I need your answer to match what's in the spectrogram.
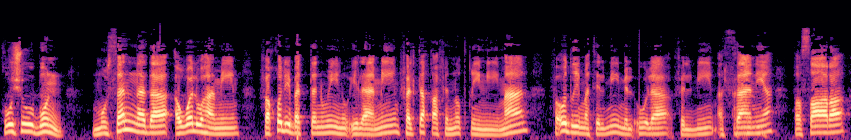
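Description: A male teacher patiently explaining a lesson step by step, chanting short example phrases slowly. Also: medium pitch, highs cut off. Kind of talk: explanatory lesson on Quran orthography marks.

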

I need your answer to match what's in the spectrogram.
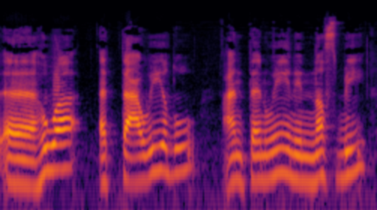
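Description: Slightly high-voiced man teaching patiently. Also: darkish tone. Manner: explains patiently, stretches example words slowly. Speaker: Quran recitation rules teacher. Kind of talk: classroom-style lesson.

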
